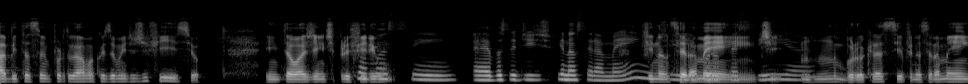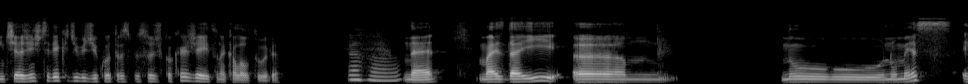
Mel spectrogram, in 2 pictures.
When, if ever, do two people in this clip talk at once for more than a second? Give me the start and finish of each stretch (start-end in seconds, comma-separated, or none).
6.4-8.2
